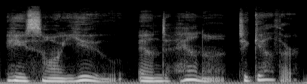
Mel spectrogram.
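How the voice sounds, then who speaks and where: A woman voicing an earnest, cautioning female coach in an audio drama, measured and persuasive. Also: low-pitched, vocal fry, warm tone, breathy edge, full character voice. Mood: hesitant, earnest.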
